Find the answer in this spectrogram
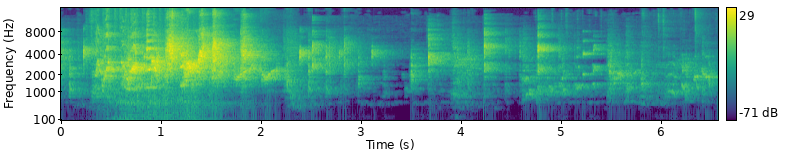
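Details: Budgerigars in an aviary: a loud burst of overlapping chatter at first, then softer clicks and quick twittering notes that go on steadily.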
